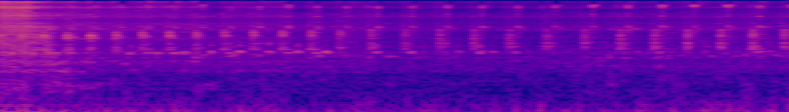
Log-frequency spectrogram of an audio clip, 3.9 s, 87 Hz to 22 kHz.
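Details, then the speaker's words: Jaguar XKR supercharged V8 on a cold start, mic close to the top end near the supercharger: sharp even metallic ticking over a rough idle with a misfire. Suspected failed supercharger or timing chain, cause not yet found. "It starts up nicely now. Still got the misfire. But I'll take you to the knocking. It's in here."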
